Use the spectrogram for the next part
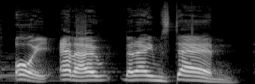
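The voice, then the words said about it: Put-on London accent. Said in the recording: “We are making our way into several Londons today, as you can tell by ... accent”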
